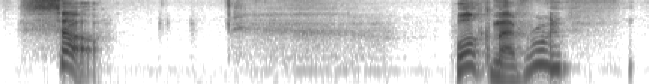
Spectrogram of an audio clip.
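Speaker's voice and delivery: very high, cracking, breaking voice. Welcoming everyone at the start of the session, voice cracking. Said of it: "It's voice crack".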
